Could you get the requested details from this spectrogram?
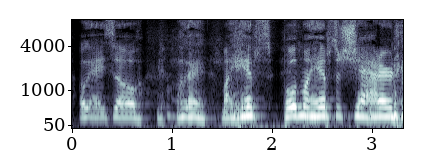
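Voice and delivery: loud, high, urgent yelling; acted agonized report. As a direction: cry it out in comic agony. Acts himself answering the medics in pain.

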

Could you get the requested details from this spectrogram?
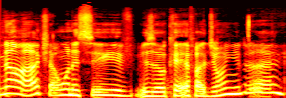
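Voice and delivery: put-on high voice for the doctor; lightly voiced doctor. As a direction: voice a doctor making a tentative request. Doctor's polite request, acted in retelling.

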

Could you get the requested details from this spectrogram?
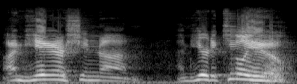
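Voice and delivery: loud, high threat; shouting. Retold or imitated. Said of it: "starts shouting at him".

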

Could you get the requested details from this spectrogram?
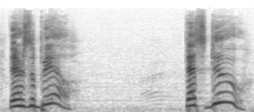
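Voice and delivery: ordinary delivery

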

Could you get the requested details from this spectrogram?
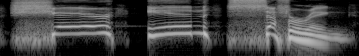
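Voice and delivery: very slow, every word drawn out; slow solemn quote. Shown as a demonstration. Preacher quoting scripture to the church, slowly. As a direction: lay the verse down slowly and heavily. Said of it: "my Bible says in Second Timothy".

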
